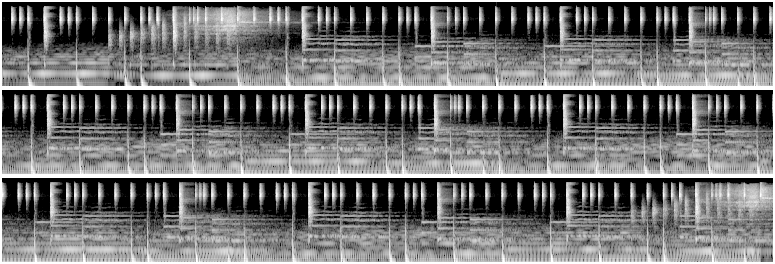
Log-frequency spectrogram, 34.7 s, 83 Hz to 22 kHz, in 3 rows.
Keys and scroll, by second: 28.7 F3.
